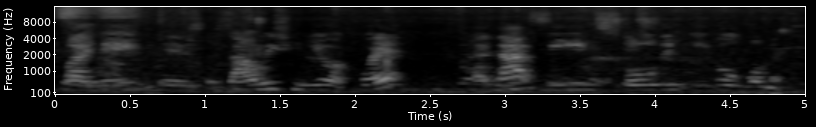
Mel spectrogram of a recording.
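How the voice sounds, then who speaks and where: Noticeable background noise under a woman talking at a fairly slow pace. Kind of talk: self-introduction to audience. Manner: loud.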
